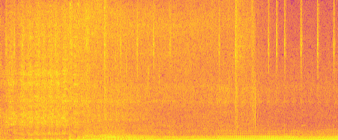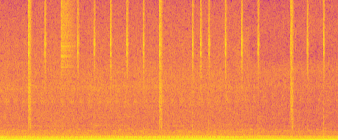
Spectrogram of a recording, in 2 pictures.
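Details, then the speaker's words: Miata just jump-started on its old ECU, warming up to bring on the fans: after a rev it settles into a steady fast idle with faint, irregular light ticks on top; a lifter tick is suspected and expected to clear up. "I just wanted to warm up kick the fans on have a little bit of a lifter tick it sounds like right now but that's clear yourself up in the future"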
